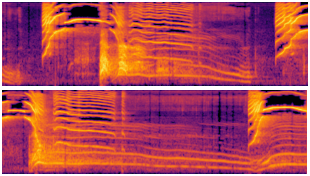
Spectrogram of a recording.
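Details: A female Shih Tzu gives drawn-out, wavering howls that slide downward, howling in response to high squeaky-toy squeals.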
